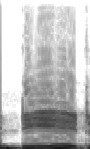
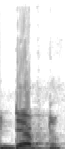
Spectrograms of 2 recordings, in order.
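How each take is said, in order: First: डेट with long vowel straight into T; silent B. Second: डेप्ट with the B sounded before T; गलत उच्चारण. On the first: (डेट में B silent, सीधे 'ट') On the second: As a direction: put a B or P stop before the T in डेप्ट. (डेप्ट में 'ट' से पहले 'ब' बोलकर गलत उच्चारण) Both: Shown as a demonstration. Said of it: "ना कि डेप्ट".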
